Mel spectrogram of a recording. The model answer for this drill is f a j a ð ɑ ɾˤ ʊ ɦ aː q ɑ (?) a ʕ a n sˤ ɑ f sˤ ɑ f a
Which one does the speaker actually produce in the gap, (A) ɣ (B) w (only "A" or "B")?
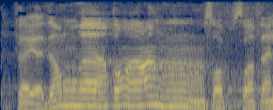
B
